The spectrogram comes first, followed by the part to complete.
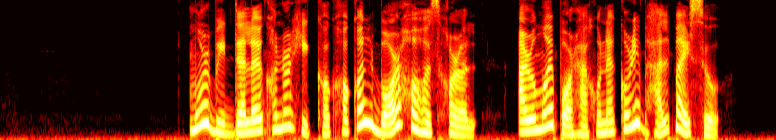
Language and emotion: Assamese, happy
